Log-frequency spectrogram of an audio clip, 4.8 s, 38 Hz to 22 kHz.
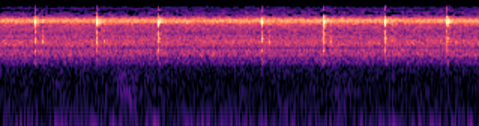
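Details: Opened hard disk drive: sharp dry clicks about every 0.6 seconds over a steady high hiss. Drive clicking (ticking) from inside; data said still recoverable.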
